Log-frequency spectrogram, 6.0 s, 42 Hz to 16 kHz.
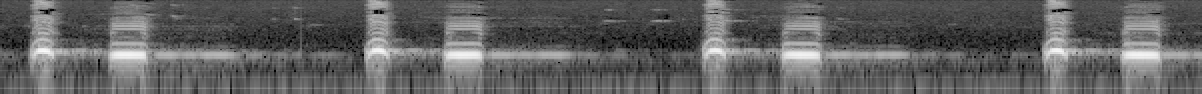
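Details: Common cuckoo giving its classic cuck-oo four times in steady rhythm, roughly every 1.7 seconds; each pair is a higher first note falling to a lower second note, with quiet in between.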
